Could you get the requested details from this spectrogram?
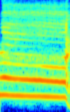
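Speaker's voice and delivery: high little creature scream, squealing.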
